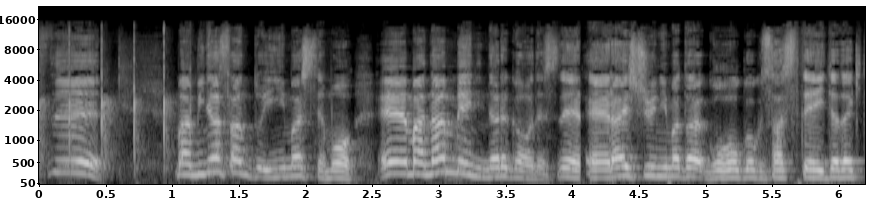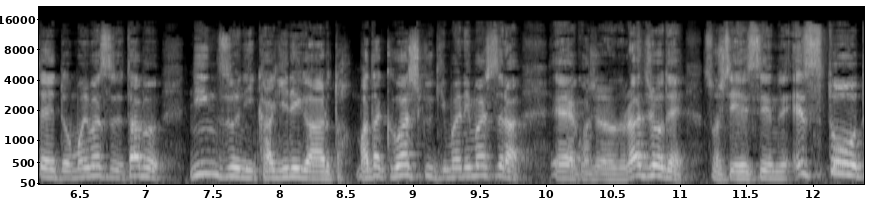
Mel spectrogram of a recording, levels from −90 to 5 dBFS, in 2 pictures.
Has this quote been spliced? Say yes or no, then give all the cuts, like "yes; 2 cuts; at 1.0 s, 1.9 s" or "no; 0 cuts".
no; 0 cuts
